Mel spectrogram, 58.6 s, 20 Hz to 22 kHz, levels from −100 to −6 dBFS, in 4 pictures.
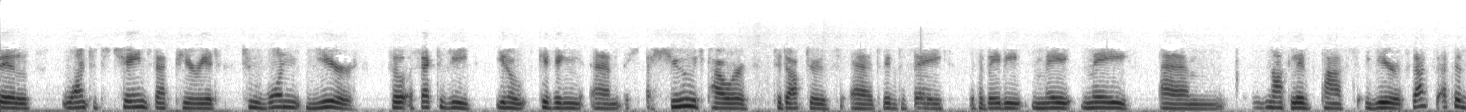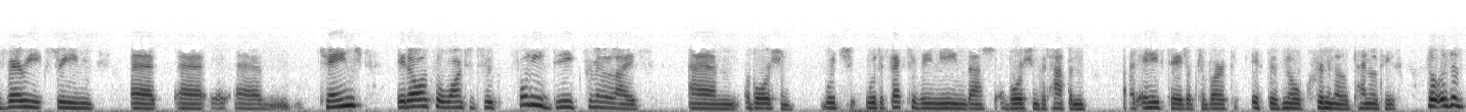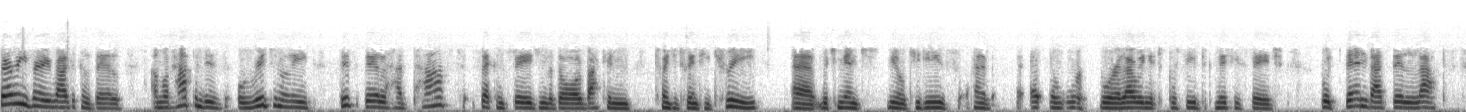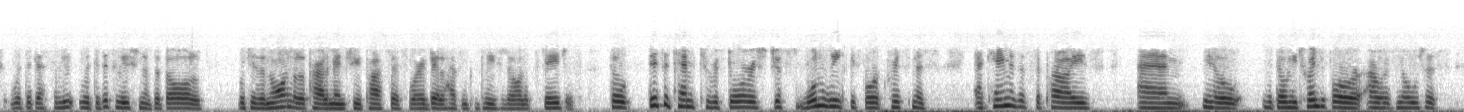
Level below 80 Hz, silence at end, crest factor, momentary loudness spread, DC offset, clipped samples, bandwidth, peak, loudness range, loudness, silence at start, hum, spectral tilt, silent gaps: -50 dBFS; 0 s; 16 dB; 10 LU; under 0.1%; under 0.1%; 3.9 kHz; -12 dBFS; 3 LU; -29 LUFS; 0 s; none; -10 dB/octave; none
